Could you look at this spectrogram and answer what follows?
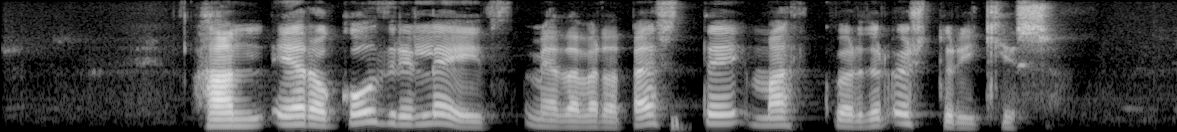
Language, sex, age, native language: Icelandic, male, 40-49, Icelandic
